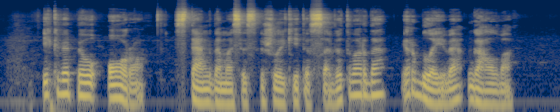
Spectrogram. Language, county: Lithuanian, Telšiai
